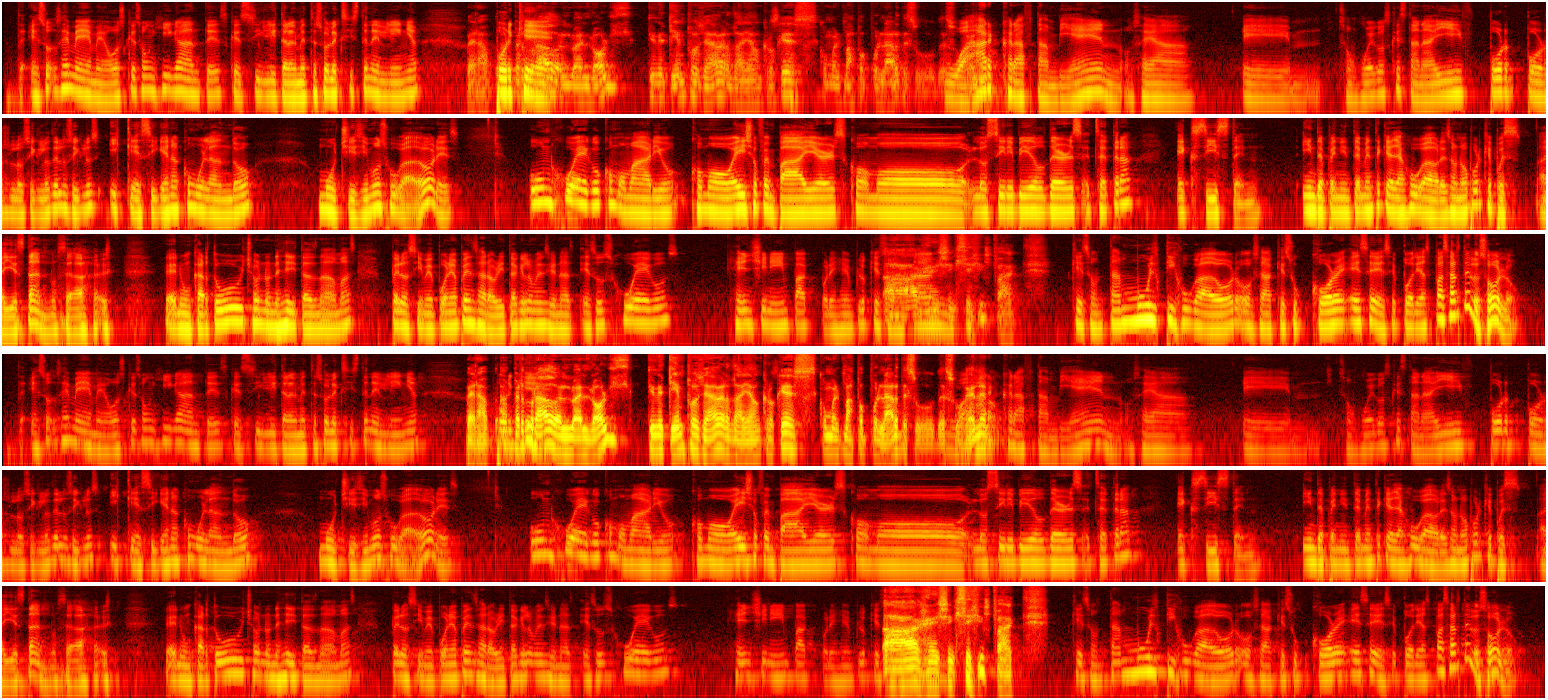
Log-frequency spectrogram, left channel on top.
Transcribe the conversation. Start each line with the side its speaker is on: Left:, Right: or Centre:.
Left: Esos MMOs que son gigantes, que sí, literalmente solo existen en línea,
Right: Pero ha,
Left: porque
Right: ha perdurado, el, el LOL tiene tiempos ya, ¿verdad? Ya creo
Left: Sí.
Right: que es como el más popular de su, de
Left: Warcraft
Right: su género.
Left: también, o sea, em, son juegos que están ahí por, por los siglos de los siglos y que siguen acumulando muchísimos jugadores un juego como Mario, como Age of Empires, como los City Builders, etcétera, existen. Independientemente que haya jugadores o no, porque pues ahí están, o sea, <laughs> en un cartucho, no necesitas nada más. Pero sí me pone a pensar ahorita que lo mencionas, esos juegos, Henshin Impact, por ejemplo, que son
Right: Ah,
Left: tan
Right: <laughs> Genshin Impact.
Left: que son tan multijugador, o sea que su core SS podrías pasártelo solo,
